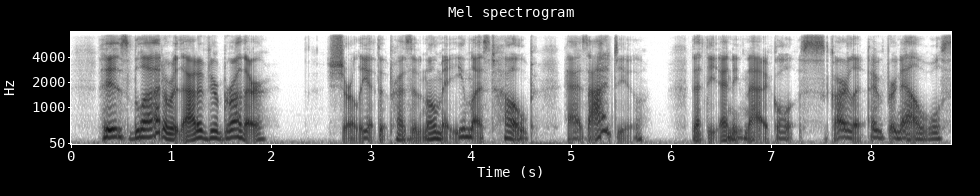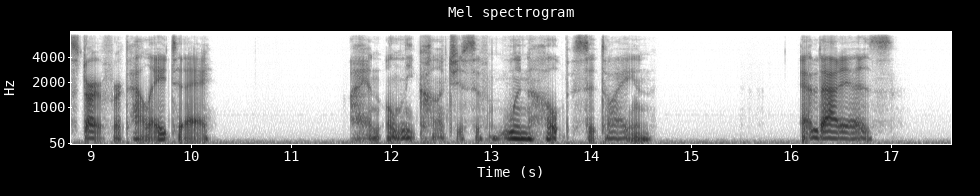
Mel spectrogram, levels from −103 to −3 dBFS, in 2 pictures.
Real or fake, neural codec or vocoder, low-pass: fake; autoencoder, 22.05 kHz, a latent of 192 numbers a frame, VITS, trained on many speakers; 7.2 kHz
